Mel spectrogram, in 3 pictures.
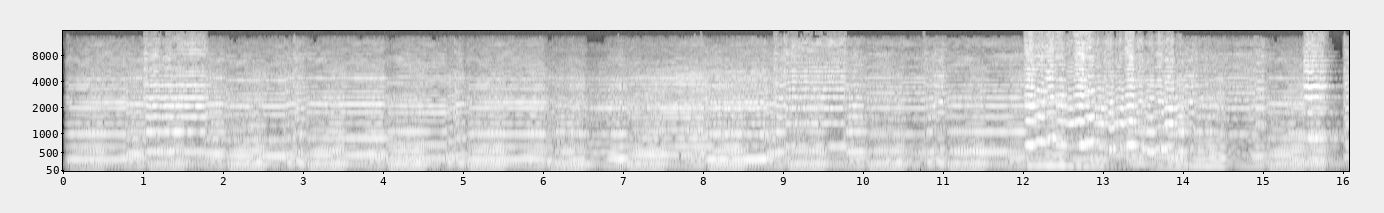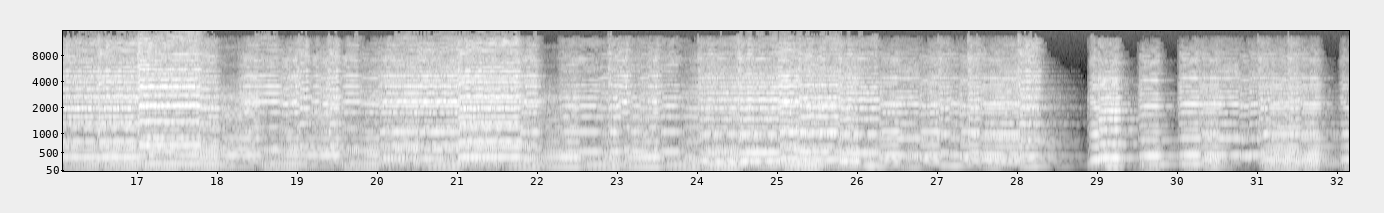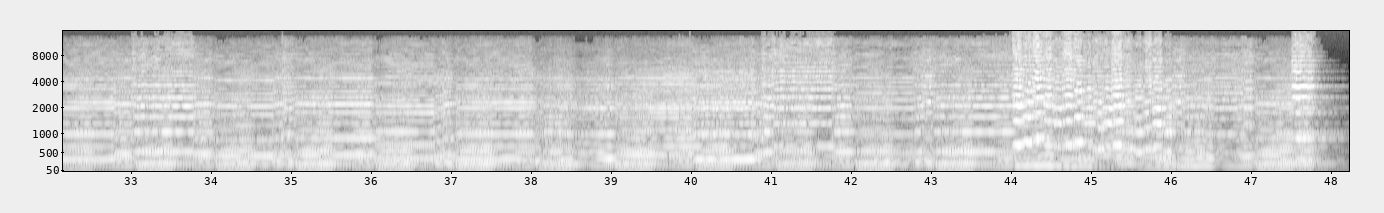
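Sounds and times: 
string quartet playing a dance: 0.0 - 48.2.

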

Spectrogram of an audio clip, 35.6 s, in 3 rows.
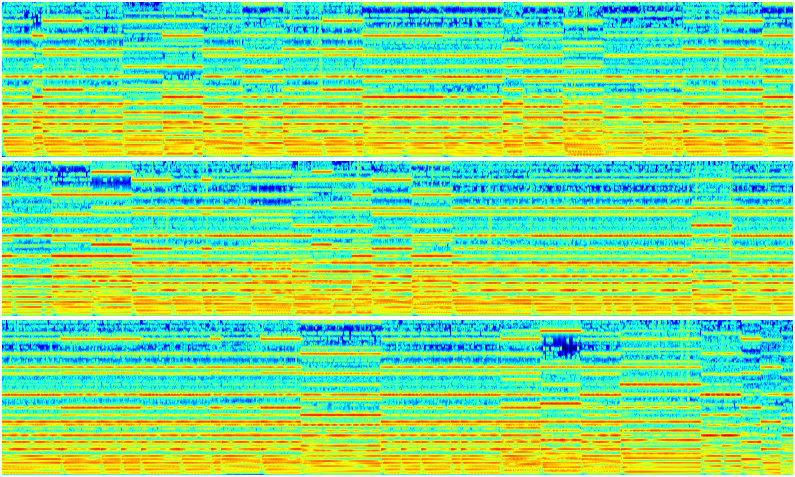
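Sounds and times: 
organ: 0.0 - 35.5.

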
